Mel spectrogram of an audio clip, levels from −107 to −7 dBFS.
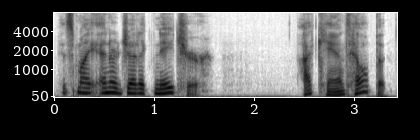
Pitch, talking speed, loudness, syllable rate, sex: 155 Hz, 155 wpm, -16 LUFS, 6.0 syllables/s, male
